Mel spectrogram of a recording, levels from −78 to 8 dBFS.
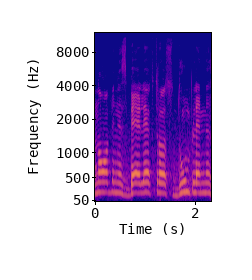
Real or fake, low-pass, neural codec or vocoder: real; 10.8 kHz; none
